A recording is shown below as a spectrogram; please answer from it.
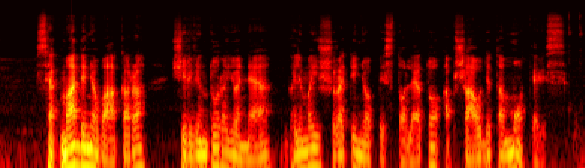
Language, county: Lithuanian, Telšiai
